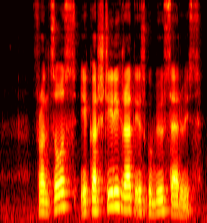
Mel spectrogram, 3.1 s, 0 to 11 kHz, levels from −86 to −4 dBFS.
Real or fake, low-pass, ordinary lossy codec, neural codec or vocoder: real; none; none; none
